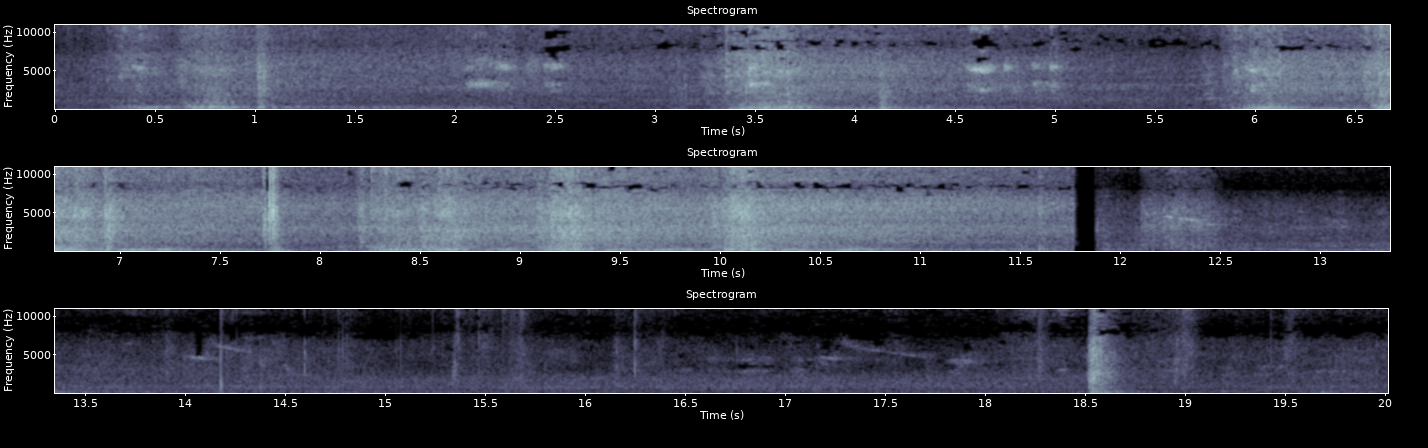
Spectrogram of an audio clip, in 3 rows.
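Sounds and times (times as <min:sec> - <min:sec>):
car engine idling and revving: 0:00.0 - 0:11.9.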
